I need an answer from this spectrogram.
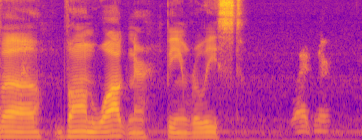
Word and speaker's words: Wagner: Von Wagner being released Wagner I pronounced it with a little German emphasis on it crazy they was using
